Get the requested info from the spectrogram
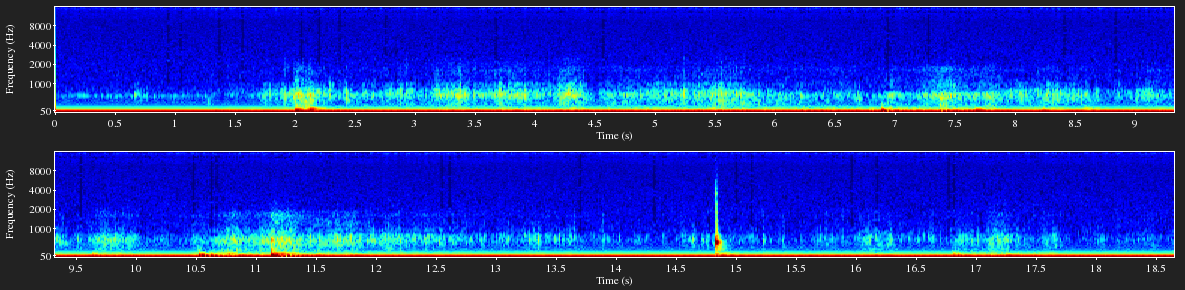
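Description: Muffled underwater sound picked up by a camera in a waterproof housing: a steady low rumble with dull knocks every few seconds and one sharp click about three-quarters of the way through.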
